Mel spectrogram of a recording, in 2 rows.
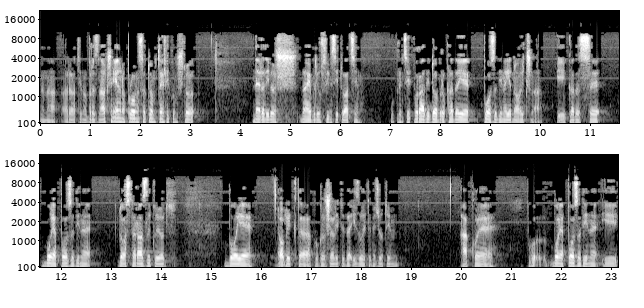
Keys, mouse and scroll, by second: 0.7 click, 1.6 click, 3.3 click, 4.5 click, 5.3 click, 6.8 click, 9.0 click, 10.3 click, 11.7 click, 13.0 click, 14.5 click, 16.7 click, 18.5 click, 19.2 middle click, 21.3 click, 22.3 click.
